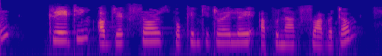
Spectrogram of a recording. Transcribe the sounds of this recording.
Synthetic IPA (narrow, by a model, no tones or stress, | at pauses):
l | kɹietiŋɔb̚d͡ʒɛk̚tsɔɹsbokintitɔɹɛlojʔapunakswaɡɔtɔm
